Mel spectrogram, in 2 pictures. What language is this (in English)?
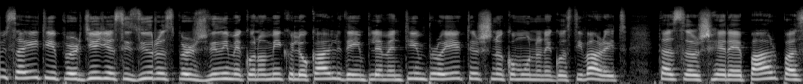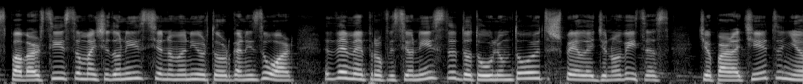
Romanian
